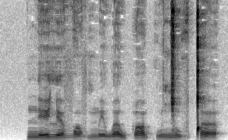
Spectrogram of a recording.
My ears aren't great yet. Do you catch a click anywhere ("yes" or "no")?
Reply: yes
